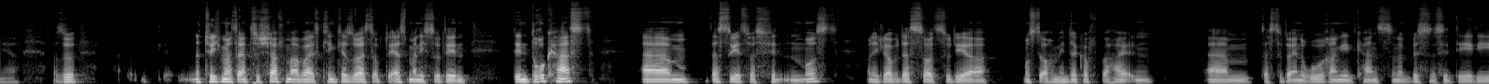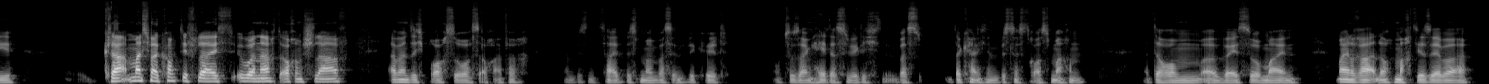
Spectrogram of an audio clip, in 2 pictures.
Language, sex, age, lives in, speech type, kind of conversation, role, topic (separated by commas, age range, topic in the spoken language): German, male, 35-39, Germany, conversation, advice, advisor, Warum habe ich keine Ideen, obwohl ich Zeit dafür habe?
